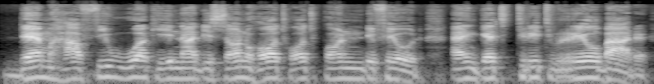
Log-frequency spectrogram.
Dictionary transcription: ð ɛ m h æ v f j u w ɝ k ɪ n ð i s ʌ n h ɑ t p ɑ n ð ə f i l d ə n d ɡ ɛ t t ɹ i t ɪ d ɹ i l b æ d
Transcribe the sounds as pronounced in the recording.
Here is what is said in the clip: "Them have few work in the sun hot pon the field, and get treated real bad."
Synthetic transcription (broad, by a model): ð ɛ m h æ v f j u w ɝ k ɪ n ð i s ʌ n h ɑ t p ɑ n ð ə f i l d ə n ɡ ɛ t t ɹ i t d ɹ i l b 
